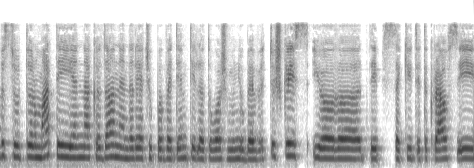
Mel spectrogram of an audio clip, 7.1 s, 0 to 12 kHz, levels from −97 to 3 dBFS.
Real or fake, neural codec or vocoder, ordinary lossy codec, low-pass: fake; codec, 16 kHz, 0.4 kbps, LongCat-Audio-Codec; MP3, 48 kbps; 7.2 kHz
